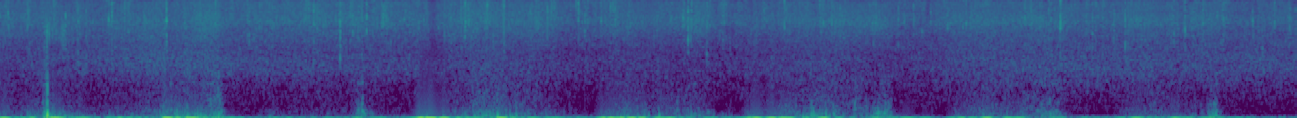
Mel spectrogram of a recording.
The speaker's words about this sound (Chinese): 天气预报也不怎么靠谱，所以啊，身上要是没带伞，就麻烦了。没事的，反正下雨嘛。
